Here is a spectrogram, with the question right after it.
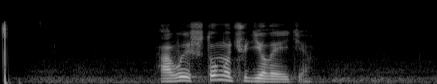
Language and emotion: Russian, neutral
